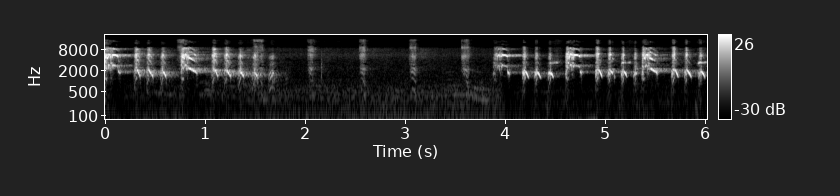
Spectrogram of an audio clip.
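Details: Wild grey francolin giving harsh, squawking notes in quick, rapid runs. A burst lasting over a second is followed by a quieter gap with a few scattered clicks, then a second fast series of loud, scratchy, repeated notes.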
